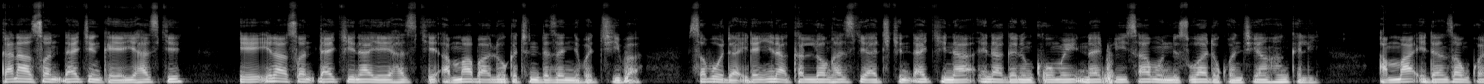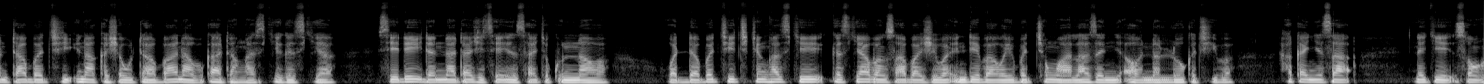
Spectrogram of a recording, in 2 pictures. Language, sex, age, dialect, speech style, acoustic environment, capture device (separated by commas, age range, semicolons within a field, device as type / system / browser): Hausa, male, 25-34, Nigeria - Kano, happy, silence, mobile / Linux / Chrome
